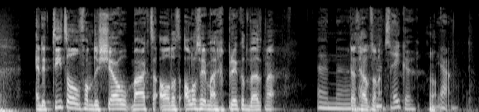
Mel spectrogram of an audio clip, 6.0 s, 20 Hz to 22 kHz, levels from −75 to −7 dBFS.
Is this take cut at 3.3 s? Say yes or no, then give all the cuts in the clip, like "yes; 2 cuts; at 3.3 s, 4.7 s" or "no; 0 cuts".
yes; 2 cuts; at 3.3 s, 4.8 s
